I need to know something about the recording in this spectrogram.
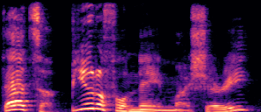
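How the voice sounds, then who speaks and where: A man voicing an earnest, lovestruck young male sea creature in a children's storybook, with an excitable, gushing, romantic delivery. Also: fairly high pitch, measured pace, exaggerated voice. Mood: smitten.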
